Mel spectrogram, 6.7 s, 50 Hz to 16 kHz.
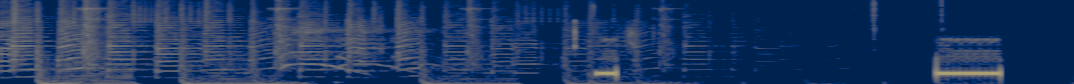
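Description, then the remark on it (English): A telephone call to a referee connecting: after a few seconds of tonal, musical-sounding notes, a brief electronic beep sounds, then a longer, loud, steady ringing tone with no voices. “So we are going to call an unsuspecting referee, ask them 20 questions all about refereeing, what they've been up to, how they've got to the level they are.”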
